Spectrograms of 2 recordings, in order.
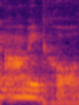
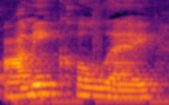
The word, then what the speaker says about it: Ami Cole: which yes I had a battle and I pronounced it incorrectly or I had a Roundup and I was saying amical so Ami kolei 19 I'm crazy about this mascara I'm wearing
